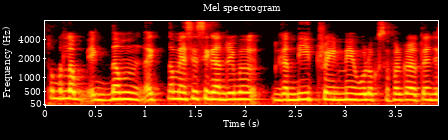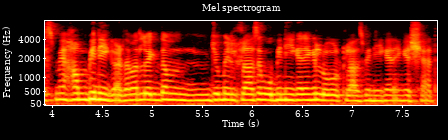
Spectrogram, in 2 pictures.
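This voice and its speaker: A woman's voice: mid-range voice, little pitch movement, fast, few pauses, muffled recording. A woman from India talking frankly in a casual vlog, with lots of filler sounds and opinions. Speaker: vlogger. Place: home in Denmark.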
